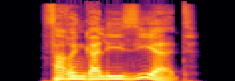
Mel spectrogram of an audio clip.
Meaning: 1. past participle of pharyngalisieren 2. inflection of pharyngalisieren: third-person singular present 3. inflection of pharyngalisieren: second-person plural present
- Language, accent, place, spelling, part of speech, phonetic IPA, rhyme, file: German, Germany, Berlin, pharyngalisiert, verb, [faʁʏŋɡaliˈziːɐ̯t], -iːɐ̯t, De-pharyngalisiert.ogg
